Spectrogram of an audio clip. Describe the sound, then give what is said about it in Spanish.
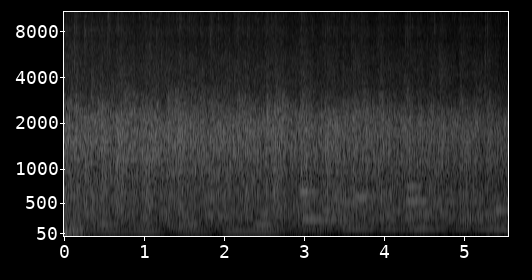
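A crowd applauds at the speaker's request, celebrating their own generosity in paying for young people's education and helping with illnesses. Steady clapping for several seconds, a dense wash at an even level, with faint low tones or murmur underneath. “Vamos, aplauda, por favor.”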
